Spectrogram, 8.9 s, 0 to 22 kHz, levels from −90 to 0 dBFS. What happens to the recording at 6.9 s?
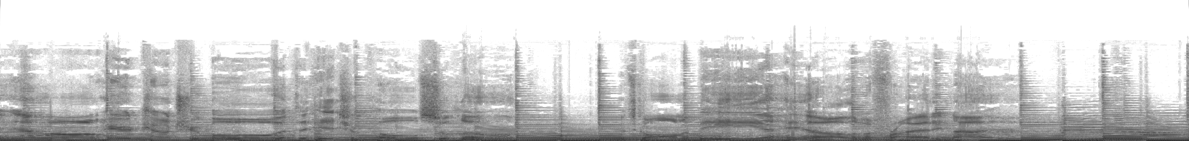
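At 6.9 s the level is pumping, as it does through the whole clip: the gain keeps dipping and recovering by about 5 dB. The likely cause is gain set too high with a fast limiter or compressor pulling it down on each loud sound. Unlike a noise gate, which cuts the background off in the gaps, this lifts it back up, and the result sounds squashed.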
